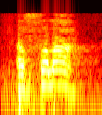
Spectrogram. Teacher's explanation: فالألف هنا مفخمة لأنها بعد اللام المفخمة في رواية ورش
